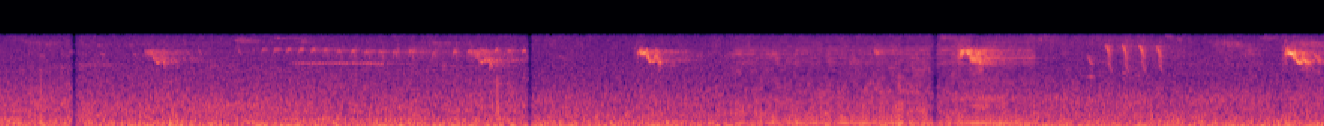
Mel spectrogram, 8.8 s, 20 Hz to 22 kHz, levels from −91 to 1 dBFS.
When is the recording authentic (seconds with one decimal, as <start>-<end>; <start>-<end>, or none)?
0.0-4.9; 6.9-8.8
